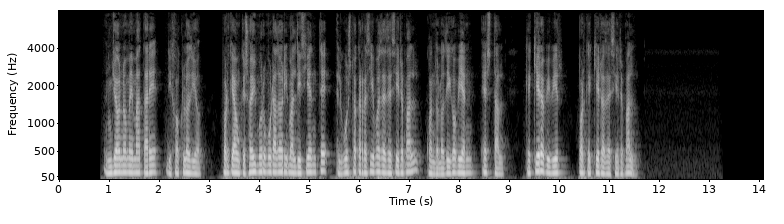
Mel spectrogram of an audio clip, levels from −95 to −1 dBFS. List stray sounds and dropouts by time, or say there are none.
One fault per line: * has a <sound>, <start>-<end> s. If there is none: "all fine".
all fine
